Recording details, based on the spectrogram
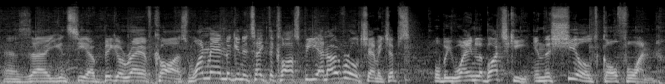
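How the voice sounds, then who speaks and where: A male motorsport commentator with a high-set voice calls the race. His delivery is that of a race broadcast, and music plays clearly behind him. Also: sing-song, fast. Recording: music under the voice.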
